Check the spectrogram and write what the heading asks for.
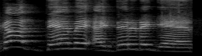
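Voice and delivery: high, comic exasperated curse; mock-frustrated outburst. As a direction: kick yourself for a silly blunder. Kizaru cursing his own blunder.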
